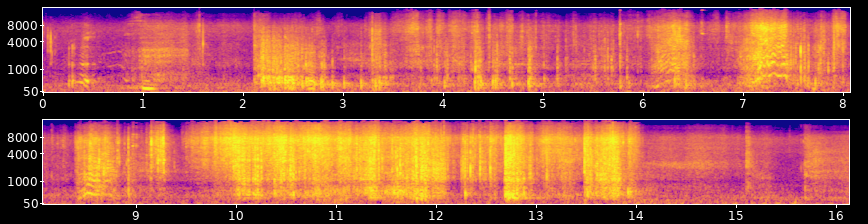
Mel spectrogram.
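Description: Irregular rustling and crinkling handling noise close to the microphone, starting about two seconds in and dying down a couple of seconds before the end.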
